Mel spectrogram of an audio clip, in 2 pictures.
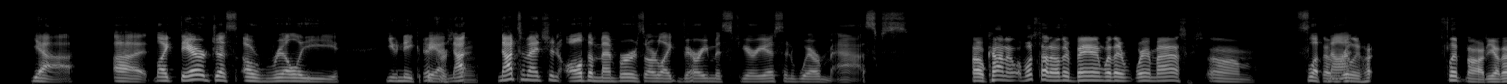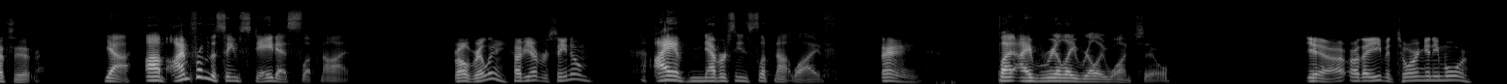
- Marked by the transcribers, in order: none
- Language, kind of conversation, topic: English, unstructured, What helps you recharge when life gets overwhelming?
